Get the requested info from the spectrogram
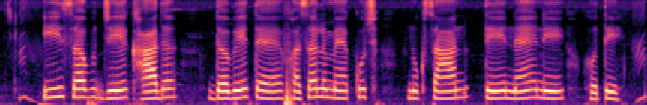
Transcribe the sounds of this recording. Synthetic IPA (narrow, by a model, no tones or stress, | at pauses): iːsəbd͡ʒeːkʰaːd̪ | d̪əbet̪epʰəsəlmẽkʊt͡ʃʰ | nʊksaːnt̪enəne | hoːt̪eː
